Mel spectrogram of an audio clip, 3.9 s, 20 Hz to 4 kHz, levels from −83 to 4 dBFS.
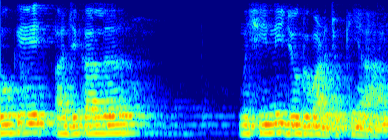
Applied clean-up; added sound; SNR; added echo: none; none; none; reverberation time 0.8 s.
